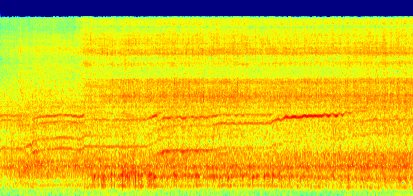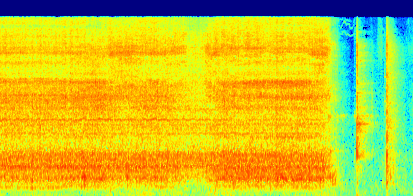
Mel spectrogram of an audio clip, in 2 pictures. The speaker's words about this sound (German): Ähm, in das restliche Humus im Mixer habe ich jetzt zunächst mal zwei rote Beete reingegeben und mixe Mach's mal. Krach. Mach wieder Krach.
